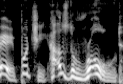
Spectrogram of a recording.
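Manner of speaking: slow delivery with wide, swooping pitch swings. Retelling a backstage chat with an old comedian: Rodney impression. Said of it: "that was a good impression".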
